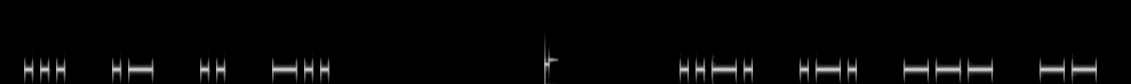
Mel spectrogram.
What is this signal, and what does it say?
Morse code, heard as a keyed tone, about 15 wpm, spaced as for 11 wpm, 700 Hz. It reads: SAID FROM
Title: 2x Character Spacing - Top 100 Words - 15wpm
